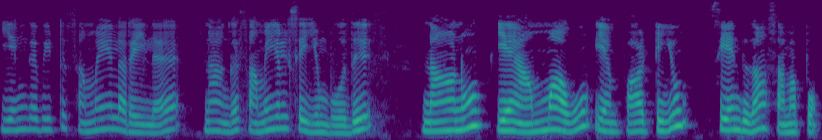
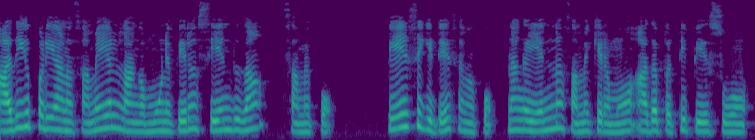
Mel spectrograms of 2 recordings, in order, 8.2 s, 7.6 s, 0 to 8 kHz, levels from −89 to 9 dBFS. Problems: none marked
